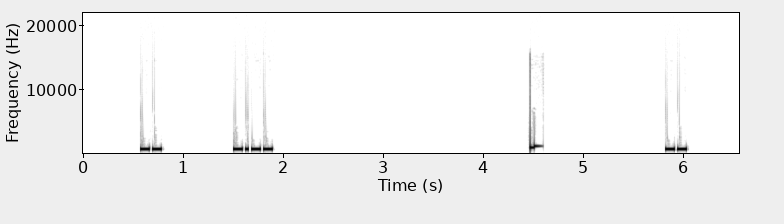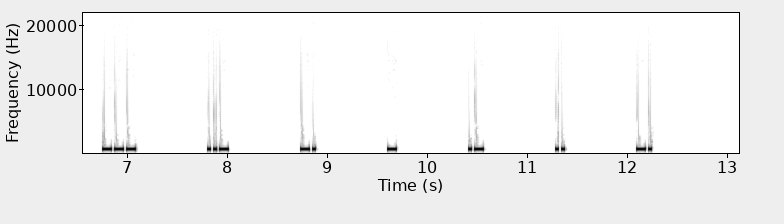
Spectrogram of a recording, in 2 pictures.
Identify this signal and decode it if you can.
Morse code, heard as a keyed tone, about 40 wpm, spaced as for 11 wpm, 690 Hz. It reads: MY MOUNTAIN
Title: 8x Character Spacing - Top 300 Words - 40wpm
